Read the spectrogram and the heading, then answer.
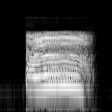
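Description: A single long, buzzy fart lasting over a second, starting abruptly at full loudness and sliding slightly lower in pitch before trailing off. No voices accompany it.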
